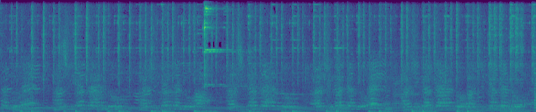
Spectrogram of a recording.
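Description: Children's choir singing a Brazilian song with a live band, drum kit and congas keeping a steady beat.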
